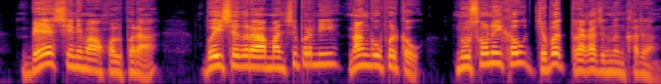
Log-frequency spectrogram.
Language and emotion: Bodo, angry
